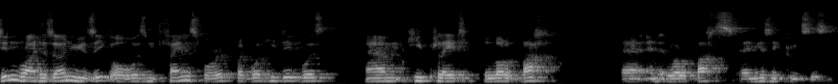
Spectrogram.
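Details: Adult male speaker; typical speech.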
